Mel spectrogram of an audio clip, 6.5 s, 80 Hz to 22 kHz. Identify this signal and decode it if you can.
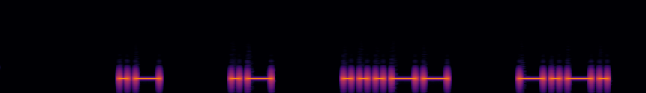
Morse code, heard as a keyed tone, about 15 wpm, spaced as for 9 wpm, 700 Hz. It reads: AA3C
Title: USA Call Signs - 3x Character Spacing - 15wpm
